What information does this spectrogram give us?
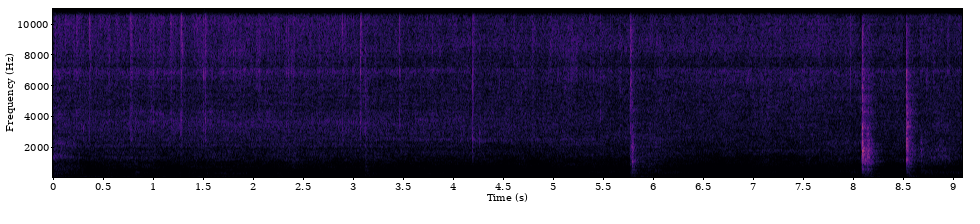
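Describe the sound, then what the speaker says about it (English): Wontons fry in a little oil in a skillet, giving a quiet, steady sizzle with a few sharp pops and crackles near the end. "to show you what the wontons look like as they cook up, we'll put some of these wontons in here as well"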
